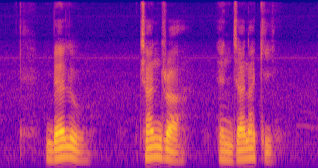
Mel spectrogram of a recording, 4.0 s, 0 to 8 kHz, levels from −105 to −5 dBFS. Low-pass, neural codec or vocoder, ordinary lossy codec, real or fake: none; none; none; real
